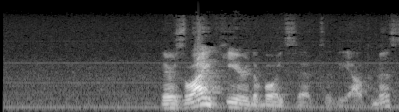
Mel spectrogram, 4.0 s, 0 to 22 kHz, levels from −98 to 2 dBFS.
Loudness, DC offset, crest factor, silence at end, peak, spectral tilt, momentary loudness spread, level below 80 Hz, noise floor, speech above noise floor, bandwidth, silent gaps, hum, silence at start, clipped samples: -16 LUFS; under 0.1%; 20 dB; 0.1 s; 0 dBFS; -5 dB/octave; 23 LU; -58 dBFS; -47 dBFS; 29 dB; 13 kHz; none; none; 1.6 s; under 0.1%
